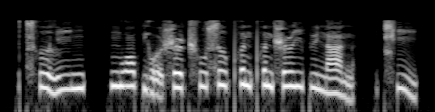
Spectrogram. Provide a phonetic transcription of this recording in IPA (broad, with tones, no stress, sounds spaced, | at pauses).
t͡sʰ ɹ̩˥˩ l i˥ ŋ | n̪ w ɔ˥ p j o̰˨˩ ʊ̯ ʂ ɻ̩˥˧ ʈ͡ʂʰ u˥˧ s ɹ̩˥˧ pʰ ə˥˧ n pʰ ə˥˩ n ʂ ɻ̩˥ i˥ p y˥˧ n a˥˩ n | t͡ɕʰ i˥˩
